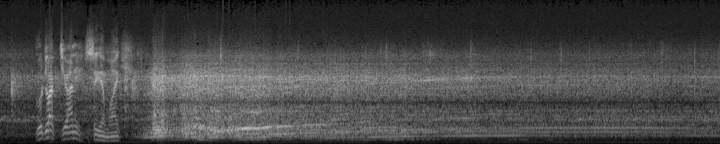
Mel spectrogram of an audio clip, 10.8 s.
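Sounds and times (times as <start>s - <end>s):
speech: 0.5s - 2.6s
truck driving away in snow: 1.9s - 10.8s.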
